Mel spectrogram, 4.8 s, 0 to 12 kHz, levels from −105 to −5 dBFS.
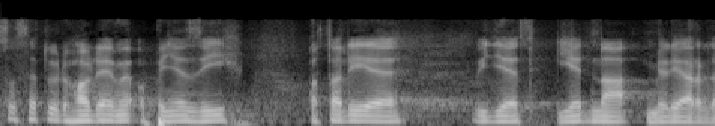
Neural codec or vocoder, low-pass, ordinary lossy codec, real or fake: codec, 16 kHz, 6 kbps, DAC; 7.2 kHz; MP3, 64 kbps; fake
